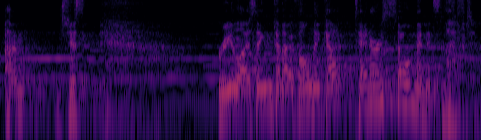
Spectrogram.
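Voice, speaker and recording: An actor playing a despairing father from an ancient age in a video game, speaking haltingly with gentle, polite resignation. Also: a little high, lightly acted. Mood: weary, resigned. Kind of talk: dramatic video game voice acting. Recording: echoey hall reverb under music.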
